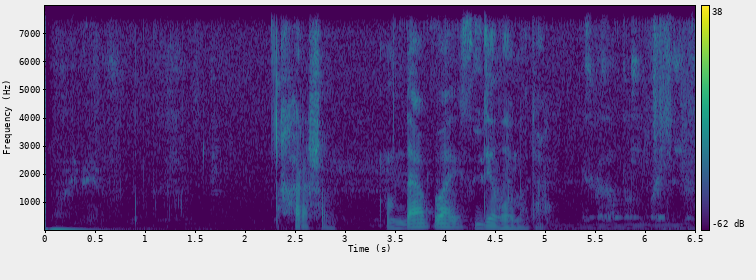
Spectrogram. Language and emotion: Russian, positive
